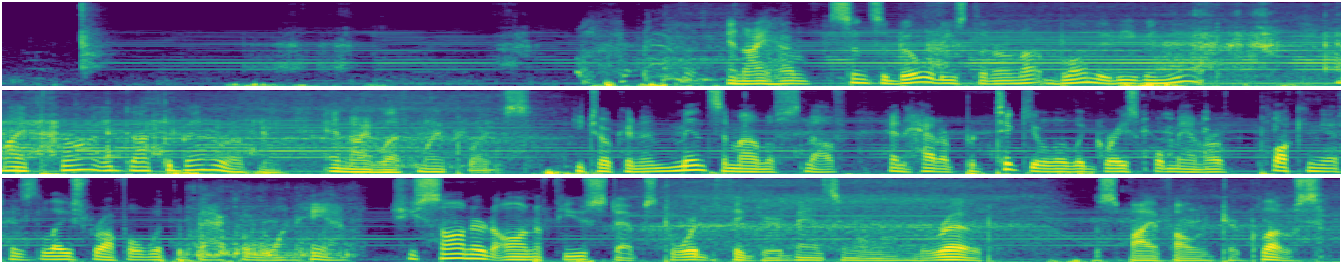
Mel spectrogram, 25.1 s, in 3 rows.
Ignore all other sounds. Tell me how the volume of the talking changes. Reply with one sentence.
The loudness of the talking stays about the same.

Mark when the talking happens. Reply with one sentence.
The talking can be heard from 4.5 to 25.0 s.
